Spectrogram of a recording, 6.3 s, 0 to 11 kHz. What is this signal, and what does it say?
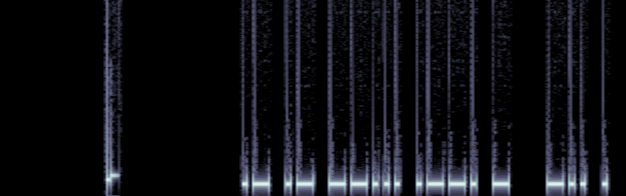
Morse code, heard as a keyed tone, about 22 wpm, 700 Hz. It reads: AA7PT DE
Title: USA Callsign DE Callsign - 5 Characters - 22wpm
